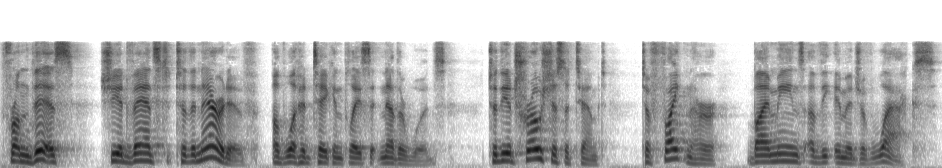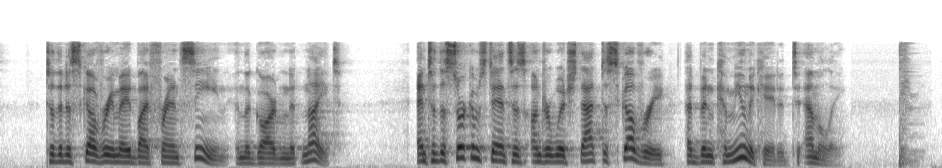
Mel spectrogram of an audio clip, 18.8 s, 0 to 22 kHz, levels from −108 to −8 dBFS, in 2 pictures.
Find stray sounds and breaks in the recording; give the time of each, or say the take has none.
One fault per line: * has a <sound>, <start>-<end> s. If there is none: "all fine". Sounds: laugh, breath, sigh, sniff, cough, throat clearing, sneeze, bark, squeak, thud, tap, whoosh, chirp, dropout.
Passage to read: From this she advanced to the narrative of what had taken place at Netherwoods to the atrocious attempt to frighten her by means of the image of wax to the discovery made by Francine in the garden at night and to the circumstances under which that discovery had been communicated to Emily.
* has a thud, 18.4-18.7 s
